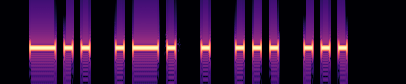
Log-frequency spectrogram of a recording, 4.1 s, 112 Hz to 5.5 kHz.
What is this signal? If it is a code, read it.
Morse code, heard as a keyed tone, about 14 wpm, 600 Hz. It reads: DRESS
